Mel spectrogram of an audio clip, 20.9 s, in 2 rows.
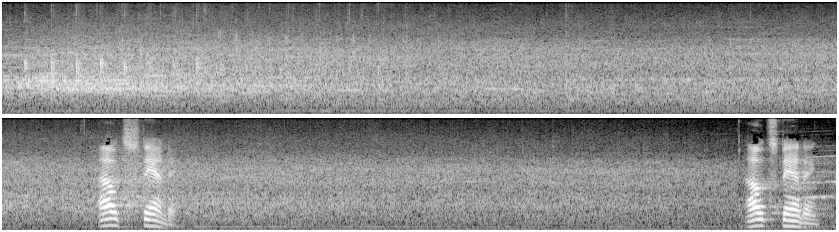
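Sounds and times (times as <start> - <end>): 
large crowd applauding: 0.0 - 19.6
speech: 11.6 - 12.7, 19.8 - 20.8.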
